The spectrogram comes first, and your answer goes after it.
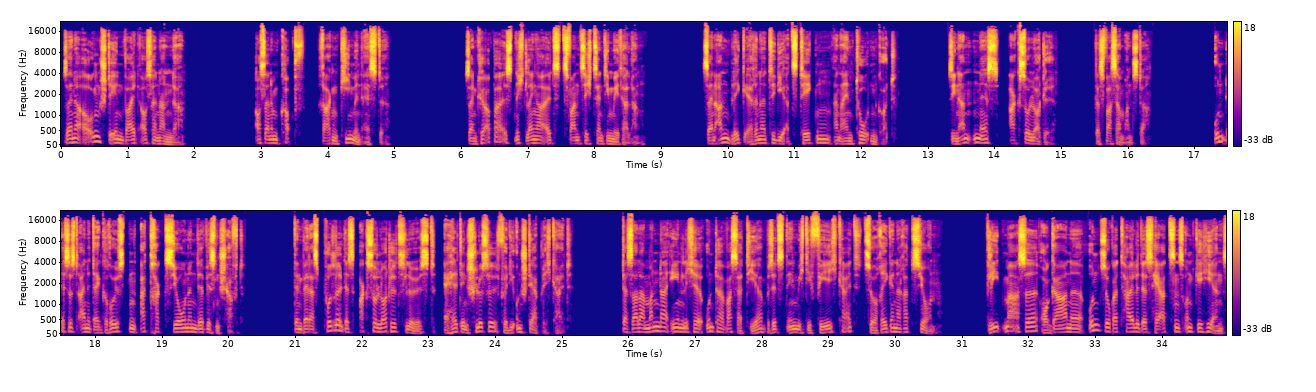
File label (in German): Dokumentarischer Text; LOFT VOICES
